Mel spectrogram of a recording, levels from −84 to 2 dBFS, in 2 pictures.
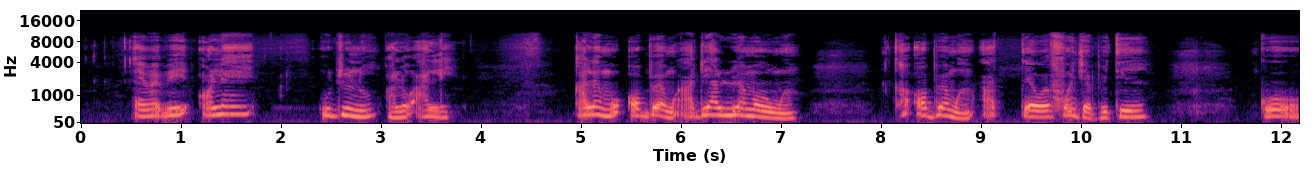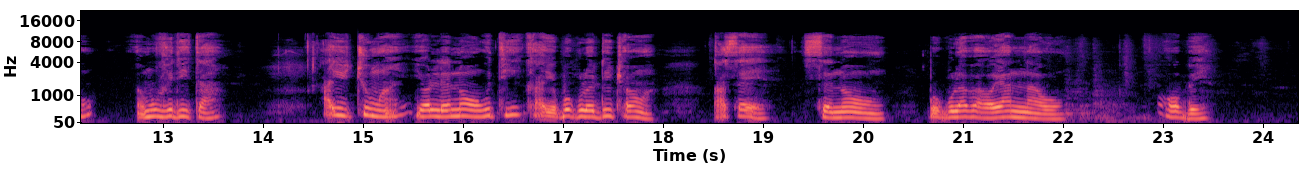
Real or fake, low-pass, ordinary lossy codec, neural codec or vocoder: real; 10.8 kHz; AAC, 48 kbps; none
